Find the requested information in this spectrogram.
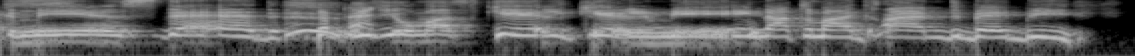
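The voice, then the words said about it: Put-on vaguely French accent. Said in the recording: “she's going to have an accent. I don't know why ... I don't even know what country it is ... She's French, I think.”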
